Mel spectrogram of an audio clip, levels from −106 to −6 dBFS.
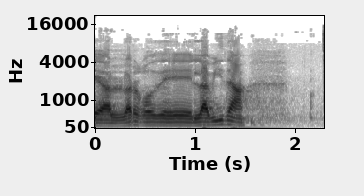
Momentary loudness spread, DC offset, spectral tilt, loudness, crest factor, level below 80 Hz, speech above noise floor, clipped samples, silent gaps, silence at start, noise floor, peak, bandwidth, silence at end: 3 LU; under 0.1%; -5 dB/octave; -20 LUFS; 14 dB; -66 dBFS; 31 dB; under 0.1%; none; 0 s; -50 dBFS; -6 dBFS; 13.5 kHz; 0.7 s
